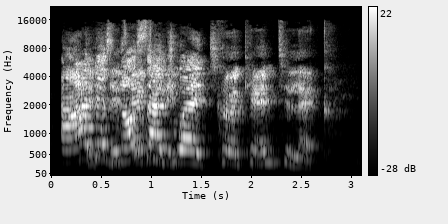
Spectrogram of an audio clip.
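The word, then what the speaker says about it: Kirkintilloch: Kirkentilock. That's how it's pronounced.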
